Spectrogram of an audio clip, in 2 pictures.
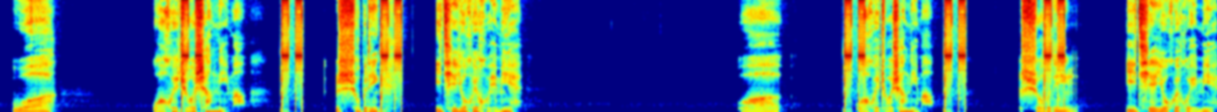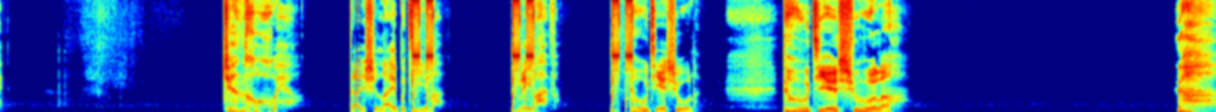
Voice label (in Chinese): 角色中年男试音加噪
